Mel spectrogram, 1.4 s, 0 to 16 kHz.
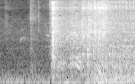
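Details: Ford 2.0 Bi-turbo at 150,000 km, started after fitting repaired injectors and updating the TCM and PCM software. Quiet, then it fires instantly and goes straight to a steady, even idle with no stumble; clean, healthy start.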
